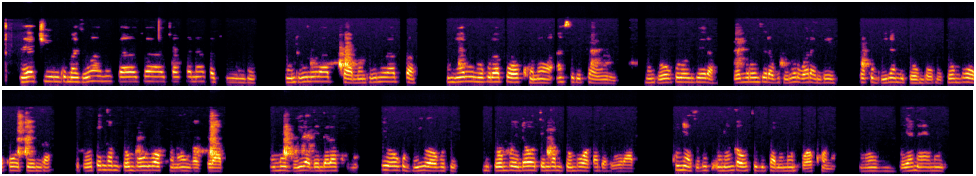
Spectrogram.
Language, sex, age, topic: Ndau, female, 36-49, health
